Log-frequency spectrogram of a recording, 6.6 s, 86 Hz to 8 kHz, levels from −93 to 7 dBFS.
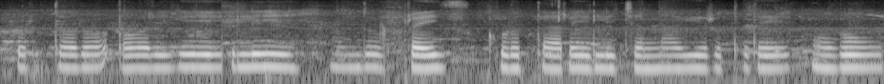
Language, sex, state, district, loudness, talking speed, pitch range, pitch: Kannada, female, Karnataka, Mysore, -18 LUFS, 80 wpm, 200-215 Hz, 205 Hz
